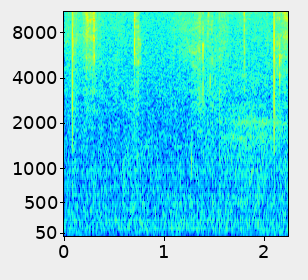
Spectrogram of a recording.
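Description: Faint, scattered clicks of knitting needles touching as purl stitches are worked.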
